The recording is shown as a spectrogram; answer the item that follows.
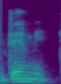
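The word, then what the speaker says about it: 亜人: アジンって書いてデミって読むんだけどね、くくりとしては日常系アニメのくくりなのかな。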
